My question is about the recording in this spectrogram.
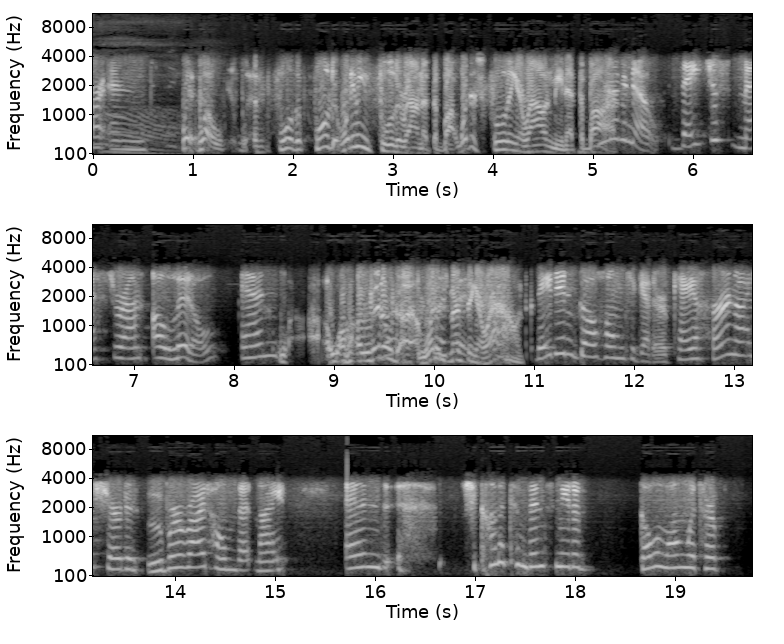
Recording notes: An Awkward Tuesday Phone Call.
